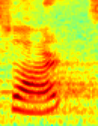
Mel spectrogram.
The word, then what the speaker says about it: sword: so next one one sword sword in this word w is silent letter then design design in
